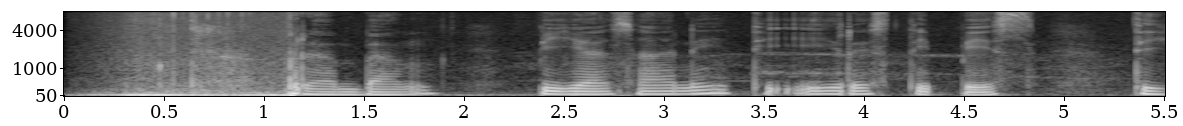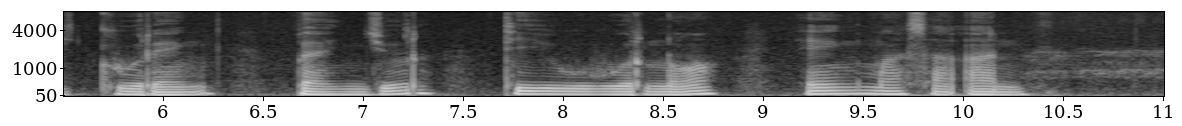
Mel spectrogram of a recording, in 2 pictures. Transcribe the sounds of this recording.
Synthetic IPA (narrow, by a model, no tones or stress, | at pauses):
b̥ɾambaŋb̥iasaned̪̥iʔiɾɪst̪ipɪs | d̪̥i̤ɡ̥uɾɪŋ | b̥a̤ɲd͡ʒʊr | d̪̥iwuwurnɔʔɪŋmasa̰ʔan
